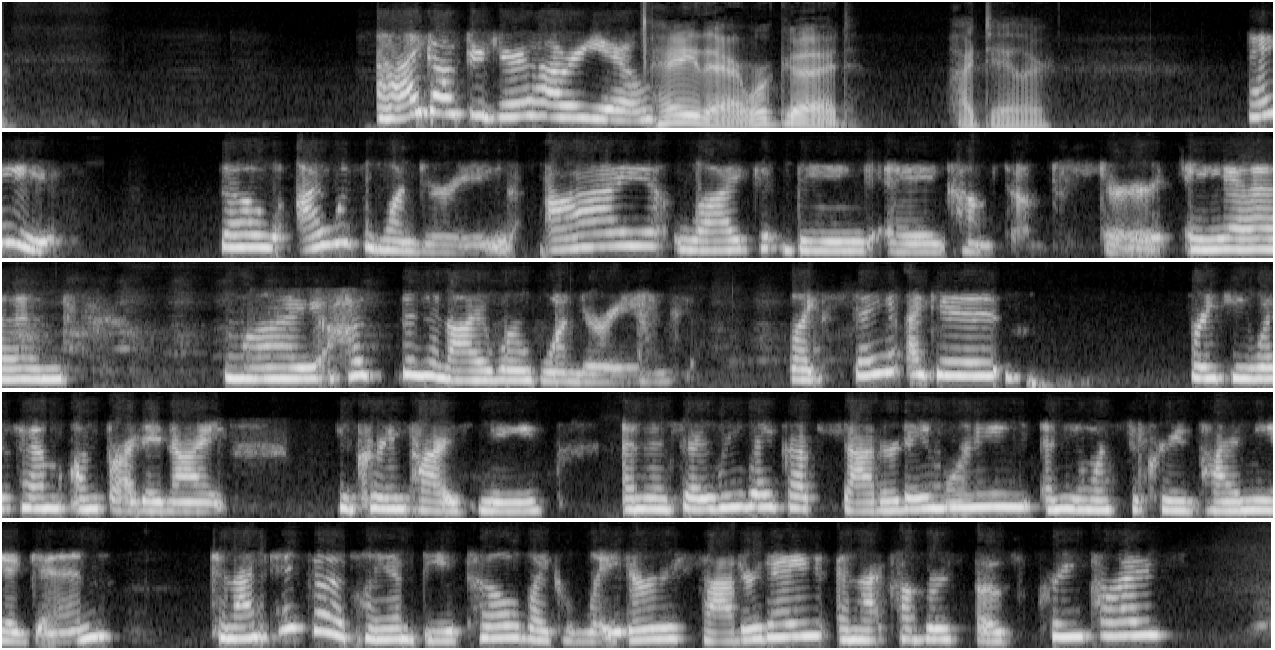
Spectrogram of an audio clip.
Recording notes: before they jump into live calls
